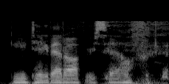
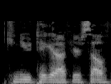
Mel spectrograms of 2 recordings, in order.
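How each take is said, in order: First: It is said in a put-on dirty voice. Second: It is said in a plain, normal voice.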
